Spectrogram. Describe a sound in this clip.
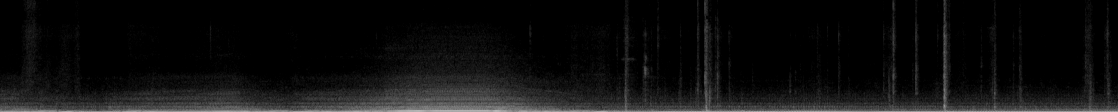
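A car engine idles and revs up high before settling back to a steady idle.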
